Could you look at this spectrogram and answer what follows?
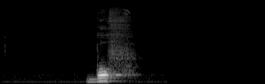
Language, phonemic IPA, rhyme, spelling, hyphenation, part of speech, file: Dutch, /bɔf/, -ɔf, bof, bof, noun / verb, Nl-bof.ogg
- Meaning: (noun) 1. mumps (contagious disease) 2. luck, fortune; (verb) inflection of boffen: 1. first-person singular present indicative 2. second-person singular present indicative 3. imperative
